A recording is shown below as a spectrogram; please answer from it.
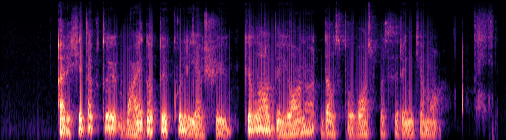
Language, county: Lithuanian, Kaunas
